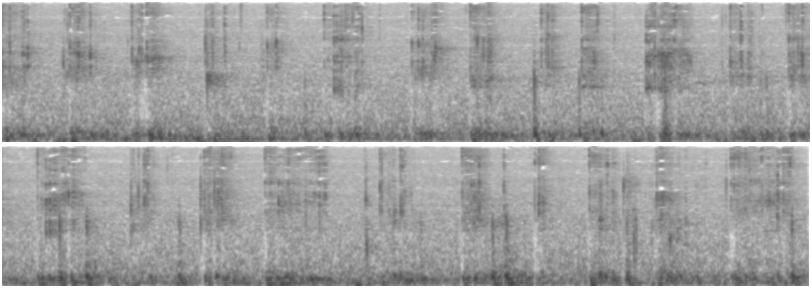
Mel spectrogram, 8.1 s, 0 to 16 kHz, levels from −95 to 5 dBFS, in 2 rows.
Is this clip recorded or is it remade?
recorded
